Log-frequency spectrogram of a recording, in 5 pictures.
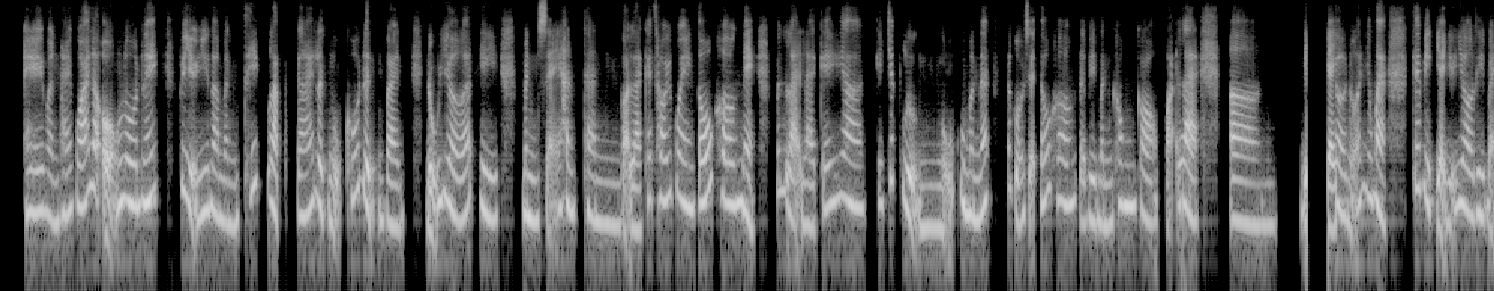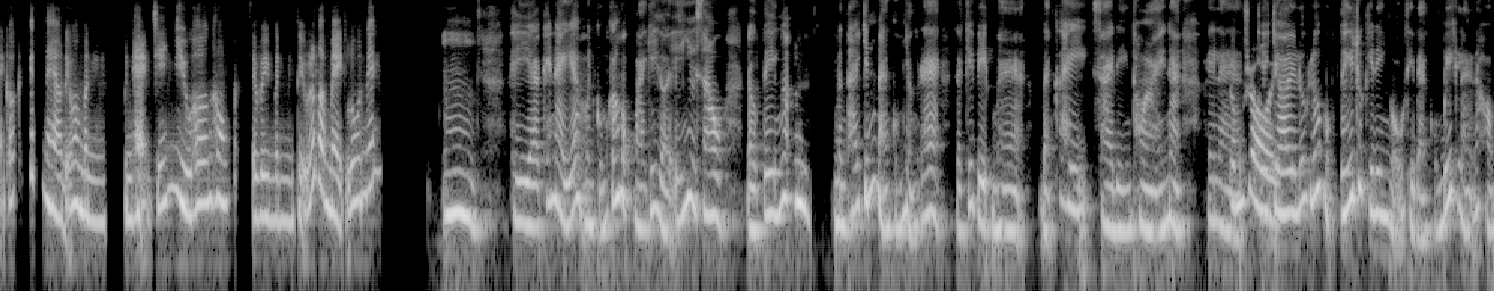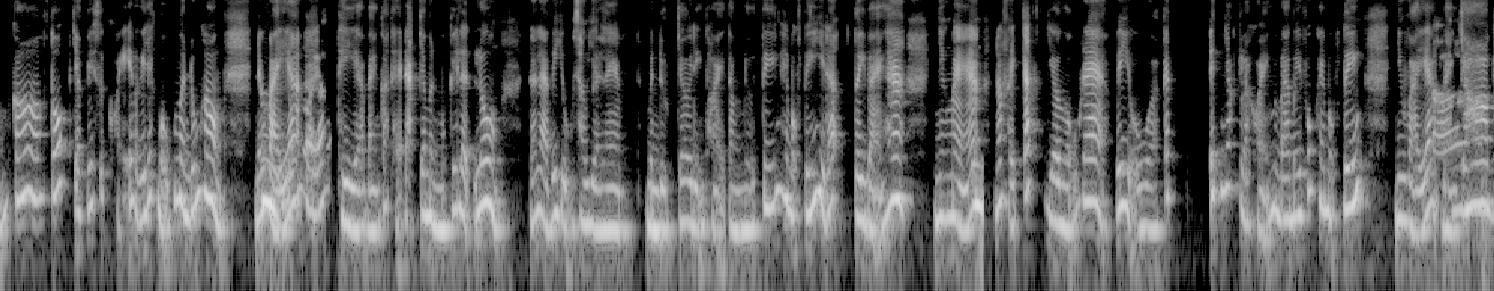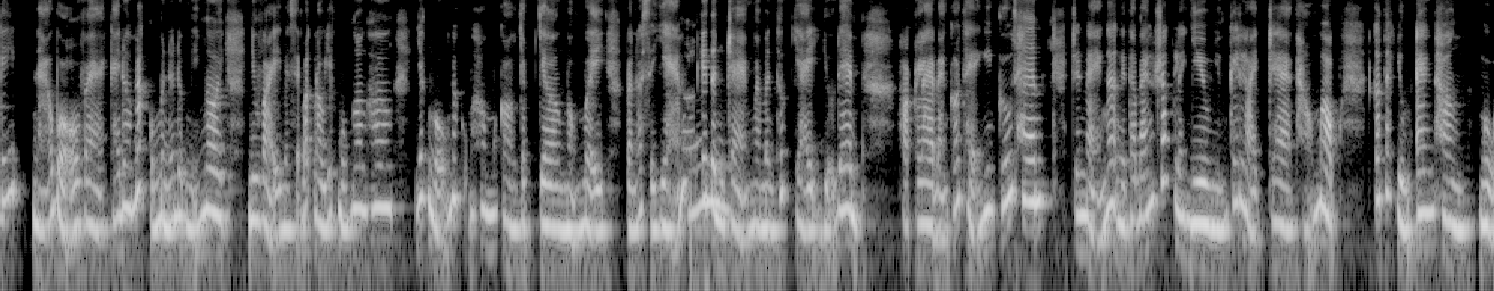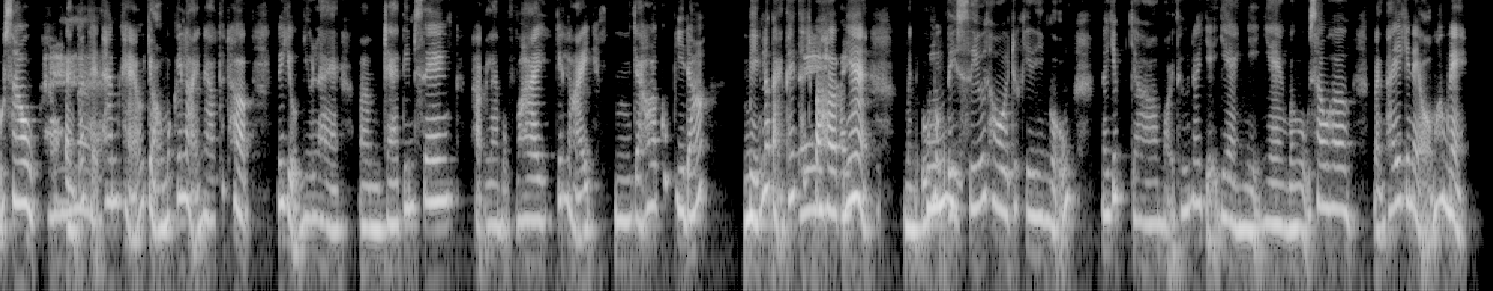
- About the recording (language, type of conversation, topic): Vietnamese, advice, Làm thế nào để cải thiện chất lượng giấc ngủ và thức dậy tràn đầy năng lượng hơn?
- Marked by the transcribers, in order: other background noise; tapping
